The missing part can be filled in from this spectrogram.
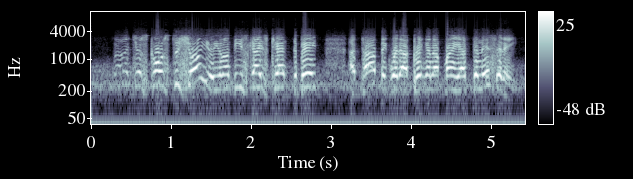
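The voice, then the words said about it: Speaks with a noticeable accent. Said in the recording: “He mentioned your accent”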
